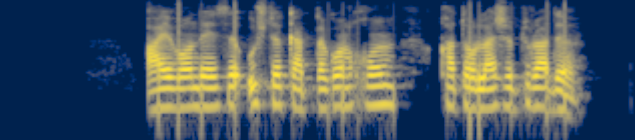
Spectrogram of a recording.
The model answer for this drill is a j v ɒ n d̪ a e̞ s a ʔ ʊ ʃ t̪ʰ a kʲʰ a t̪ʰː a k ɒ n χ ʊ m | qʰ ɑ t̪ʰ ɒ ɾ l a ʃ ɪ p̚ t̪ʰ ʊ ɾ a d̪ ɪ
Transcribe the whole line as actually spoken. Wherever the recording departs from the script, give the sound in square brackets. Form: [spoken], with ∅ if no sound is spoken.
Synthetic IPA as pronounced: a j v ɒ n d̪ a e̞ s a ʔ ʊ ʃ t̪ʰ a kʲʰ a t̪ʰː a k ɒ n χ ʊ m | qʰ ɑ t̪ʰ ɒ ɾ l a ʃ ɪ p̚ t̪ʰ ʊ ɾ a d̪ ɪ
